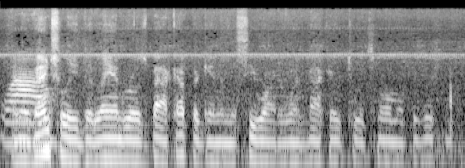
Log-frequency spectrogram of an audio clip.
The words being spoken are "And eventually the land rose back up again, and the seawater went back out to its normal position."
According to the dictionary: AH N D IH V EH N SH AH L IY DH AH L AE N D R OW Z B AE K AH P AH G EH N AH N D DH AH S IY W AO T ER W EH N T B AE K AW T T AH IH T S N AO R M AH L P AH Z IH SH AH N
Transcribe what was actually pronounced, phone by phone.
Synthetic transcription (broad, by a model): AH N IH V EH N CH L IY DH AH L AE N D R OW Z B AE K AH P AH G EH N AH N DH AH S IY W AO T ER W EH N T B AE K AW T T AH IH T S N AO R M L P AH Z IH SH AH N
